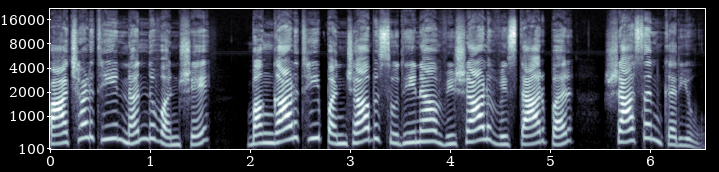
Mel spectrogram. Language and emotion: Gujarati, neutral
